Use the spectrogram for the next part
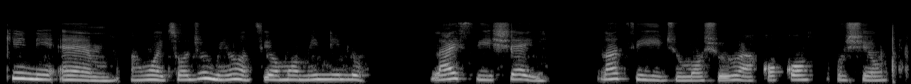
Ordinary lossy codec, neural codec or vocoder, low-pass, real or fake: MP3, 64 kbps; none; 7.2 kHz; real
